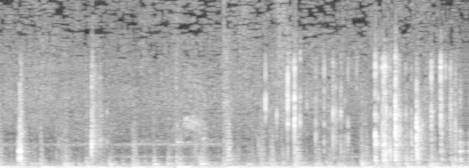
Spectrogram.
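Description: Dice clatter and tumble across a hard table, a burst of quick, close clicks and knocks that scatter irregularly before settling, over a steady low background hum.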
